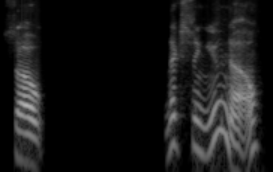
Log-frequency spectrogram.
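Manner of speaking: ordinary talk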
